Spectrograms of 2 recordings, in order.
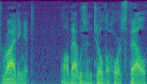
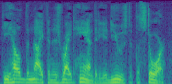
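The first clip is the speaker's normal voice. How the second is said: ordinary delivery, nothing marked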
